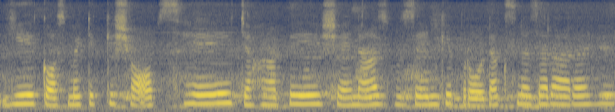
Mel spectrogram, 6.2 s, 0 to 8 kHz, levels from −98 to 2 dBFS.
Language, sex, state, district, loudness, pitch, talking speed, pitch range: Hindi, female, Chandigarh, Chandigarh, -15 LUFS, 225 Hz, 135 wpm, 210-235 Hz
